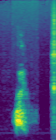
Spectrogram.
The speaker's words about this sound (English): So sorry about my dogs barking.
